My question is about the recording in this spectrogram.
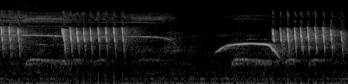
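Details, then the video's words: A bar-winged prinia in full song gives rapid, buzzy trills of repeated high notes in bursts, broken by a long rising-then-falling whistle. "ciblek gacor full.. ngebren"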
